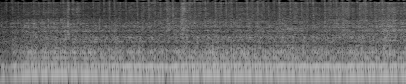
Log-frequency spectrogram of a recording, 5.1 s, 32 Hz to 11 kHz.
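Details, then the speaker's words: 2016-2019 Cadillac CTS-V 6.2L LT4 supercharged direct-injection V8 at startup: deep idle with uneven, lumpy misfire, smoking, strong fuel smell on driver's side; stuck, leaking injectors under supercharger, two injectors replaced. "like a lot of gas on the driver's side so you can hear it's running a little rough like if it's misfiring"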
